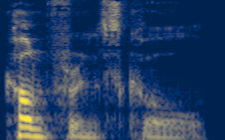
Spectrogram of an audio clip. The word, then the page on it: conference call: British English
